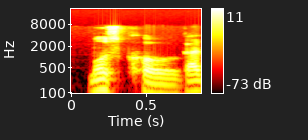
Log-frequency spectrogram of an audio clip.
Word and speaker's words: Moscow: 러시아의 수도 모스크바는 영어식 발음은 모스코우가 되겠습니다.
